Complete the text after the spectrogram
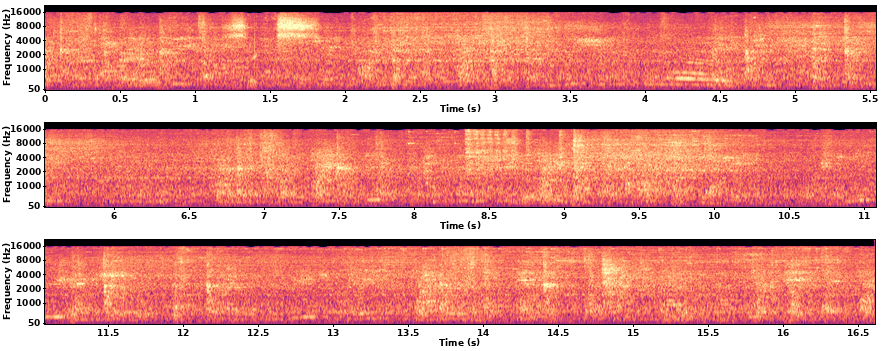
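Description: A train rolls past with a steady rumble and clatter.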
